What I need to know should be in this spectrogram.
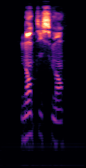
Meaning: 1. pledge 2. collateral
- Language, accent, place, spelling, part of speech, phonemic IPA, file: French, France, Lyon, nantissement, noun, /nɑ̃.tis.mɑ̃/, LL-Q150 (fra)-nantissement.wav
